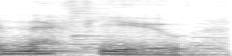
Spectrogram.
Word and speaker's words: nephew: Siddharth S said, nephew also used to be traditionally pronounced with a V sound, but usually is said with an F sound now.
